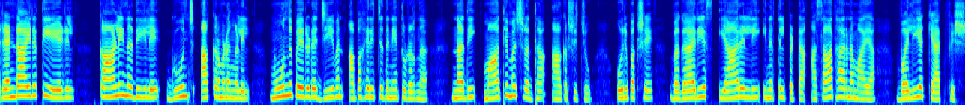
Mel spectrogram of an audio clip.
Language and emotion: Malayalam, neutral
